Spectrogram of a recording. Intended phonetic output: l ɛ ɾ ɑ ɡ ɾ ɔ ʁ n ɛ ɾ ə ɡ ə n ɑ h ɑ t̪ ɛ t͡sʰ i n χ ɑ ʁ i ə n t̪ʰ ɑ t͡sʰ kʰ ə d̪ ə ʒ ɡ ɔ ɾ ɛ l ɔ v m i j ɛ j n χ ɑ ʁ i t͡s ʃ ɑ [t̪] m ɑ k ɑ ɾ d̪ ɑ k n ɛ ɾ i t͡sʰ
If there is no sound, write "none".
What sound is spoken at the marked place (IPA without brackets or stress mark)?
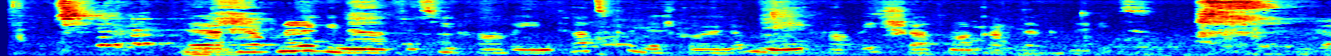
t̪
